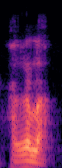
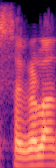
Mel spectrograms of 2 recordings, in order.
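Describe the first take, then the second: First: The word begins with an h sound. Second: The word begins with an s sound. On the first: "हगड़ा बोलते हैं" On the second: "वहां पे सगड़ा नहीं बोलते"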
